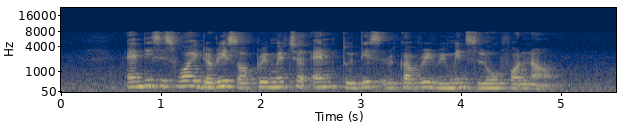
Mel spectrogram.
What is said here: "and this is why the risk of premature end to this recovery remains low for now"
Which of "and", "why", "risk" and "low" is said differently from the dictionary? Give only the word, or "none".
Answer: risk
